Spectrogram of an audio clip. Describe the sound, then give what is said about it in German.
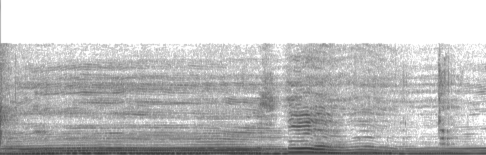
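A single long wolf howl holds a steady, sustained tone with rich harmonics, then wavers and dips slightly near the end. It's loud, with no talking. “Äh, Wolf übrigens.”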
